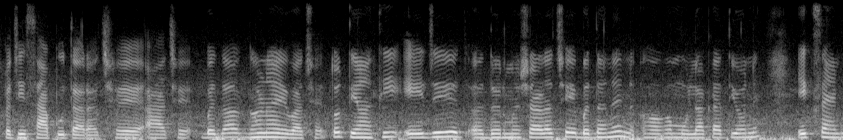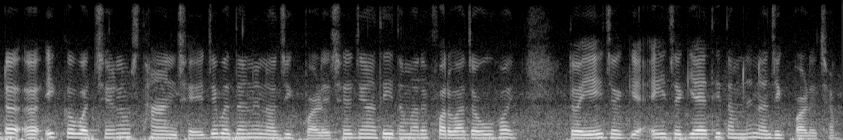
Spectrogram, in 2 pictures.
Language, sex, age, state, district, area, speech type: Gujarati, female, 18-30, Gujarat, Valsad, rural, spontaneous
